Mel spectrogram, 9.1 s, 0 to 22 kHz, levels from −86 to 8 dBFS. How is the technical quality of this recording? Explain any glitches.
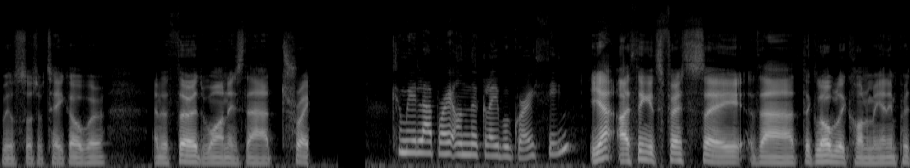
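The recording has one glitch: a stream segment skipped at 3.07 to 3.12 s, just after "third one is that". A segment of the stream likely failed to load and the player carried on with the next one, so part of the speech is missing. The sound jumps abruptly ahead, with a short blip at the join.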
